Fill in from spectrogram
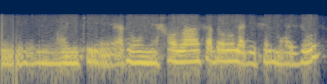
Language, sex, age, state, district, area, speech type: Assamese, female, 60+, Assam, Morigaon, rural, conversation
